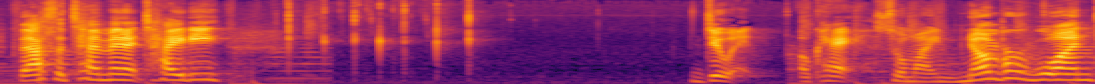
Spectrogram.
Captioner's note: snaps fingers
